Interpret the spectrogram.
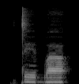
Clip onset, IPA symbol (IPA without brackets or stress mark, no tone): t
